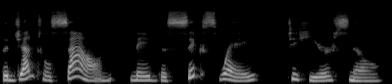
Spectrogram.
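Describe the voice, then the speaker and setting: A woman reads a picture book aloud for children. Her delivery is expressive and deliberate, with a very lively melody and an unhurried pace. The sound is dry and close. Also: mid-range voice, no room sound. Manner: animated, deliberate storytelling with acted sound words. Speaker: storybook read-aloud host.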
